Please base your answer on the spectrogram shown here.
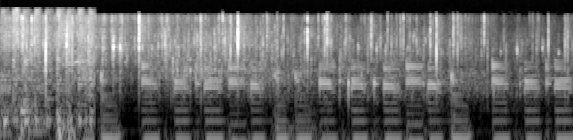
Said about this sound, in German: Die Möhren und die Kartoffeln würfeln, im Öl andünsten und mit Gemüsebrühe ablöschen.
